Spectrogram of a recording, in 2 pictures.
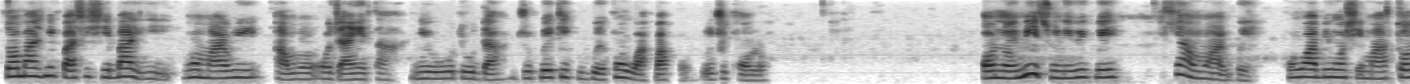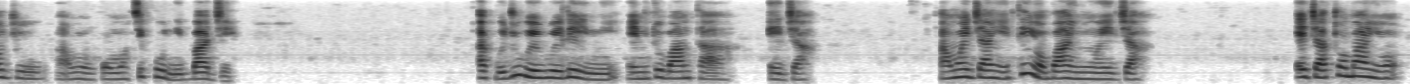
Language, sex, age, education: Yoruba, female, 46-60, tertiary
